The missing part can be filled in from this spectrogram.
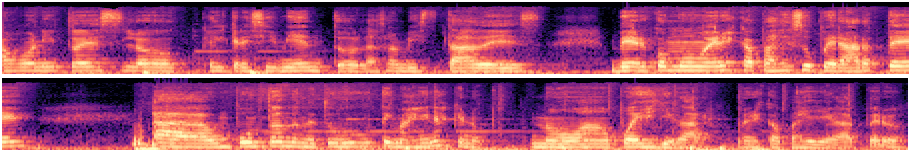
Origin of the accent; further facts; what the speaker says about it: Venezuela; now in Spain; Yo soy de Venezuela, sí. Venezolana.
